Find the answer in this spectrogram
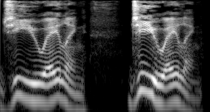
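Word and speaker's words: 谷爱凌: appearance in the pipe by chanting Gu Eiling, which is the Chinese way to say her name.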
